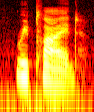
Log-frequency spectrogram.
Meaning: simple past and past participle of reply
- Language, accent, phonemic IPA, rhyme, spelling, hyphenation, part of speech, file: English, US, /ɹɪˈplaɪd/, -aɪd, replied, re‧plied, verb, En-us-replied.ogg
